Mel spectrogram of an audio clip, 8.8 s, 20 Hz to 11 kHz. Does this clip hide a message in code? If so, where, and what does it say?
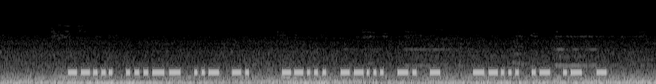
Yes: Morse code (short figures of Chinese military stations) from 0.8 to 8.1 s, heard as a keyed tone, hand-sent with a straight key, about 24 wpm, 480 Hz, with the noise inside a car. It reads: 7329 7790 7110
